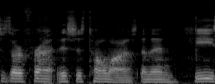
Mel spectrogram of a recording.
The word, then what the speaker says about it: Tomas: me the wrong name uh my name is thomas or well like more better pronounced as ton tomas um people call me thomas thomas tomas any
